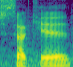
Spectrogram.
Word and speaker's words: sake: It is sake. Wait. And it's the English sake that rhymes with baked cake.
